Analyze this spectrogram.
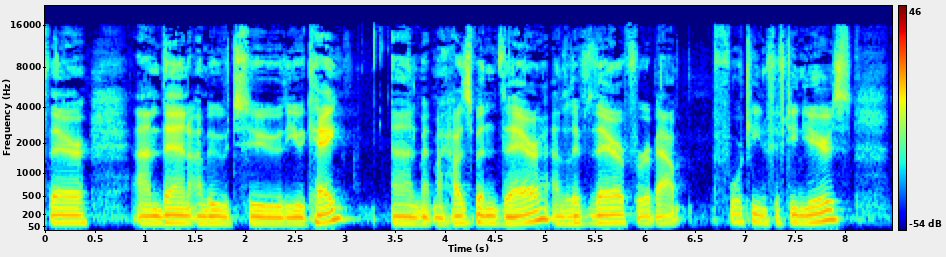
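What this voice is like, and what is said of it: Mix of British and soft Irish accent. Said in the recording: “my accent is kind of a weird hybrid between UK and soft Irish”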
